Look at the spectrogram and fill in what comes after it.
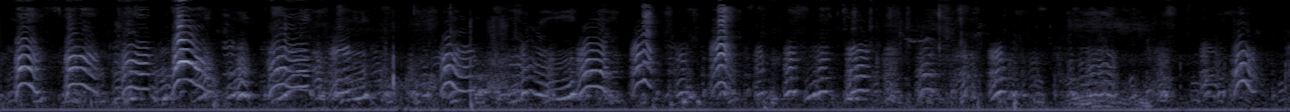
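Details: Five-day-old Clumber Spaniel pups squeal in busy overlapping arched whines that thin out and soften toward the end into quieter, lower murmurs and squeaks.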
